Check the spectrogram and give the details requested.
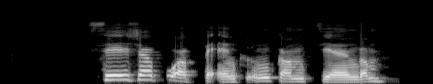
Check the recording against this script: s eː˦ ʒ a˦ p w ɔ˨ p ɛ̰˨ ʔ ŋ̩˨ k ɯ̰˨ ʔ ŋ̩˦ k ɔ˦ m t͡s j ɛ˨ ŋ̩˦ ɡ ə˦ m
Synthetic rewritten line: s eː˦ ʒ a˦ p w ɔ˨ p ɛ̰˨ ʔ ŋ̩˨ k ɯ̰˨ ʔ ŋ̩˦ k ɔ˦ m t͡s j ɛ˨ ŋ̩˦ ɡ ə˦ m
